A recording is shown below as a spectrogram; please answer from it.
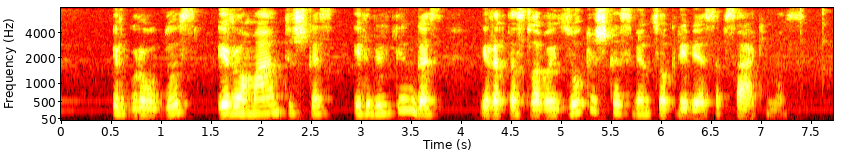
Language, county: Lithuanian, Alytus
